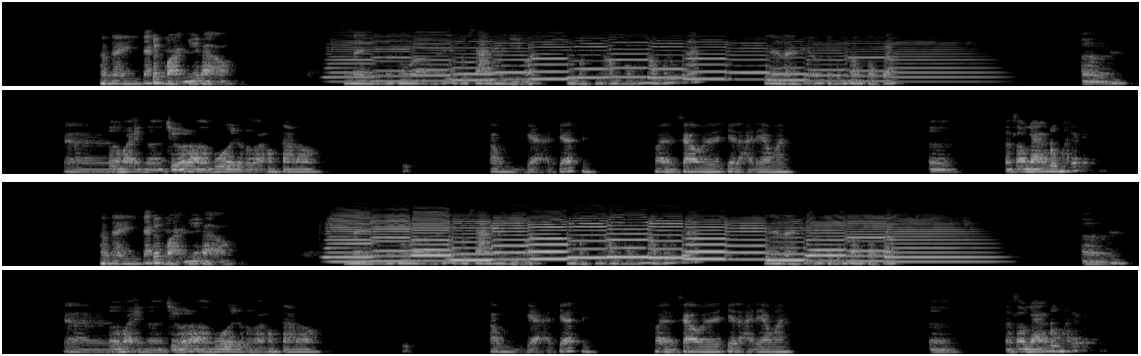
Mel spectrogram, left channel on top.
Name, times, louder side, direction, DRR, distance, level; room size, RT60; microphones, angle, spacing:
voice 1, 1.0-1.8 3.4-5.4 5.6-7.0 7.6-9.0 11.1-11.2 12.0-12.6 16.2-17.3 17.9-19.3, equal, ahead, 0.3 m, -34 dB
voice 2, 1.5-2.3 10.8-11.2 12.4-14.5 20.6-20.9 21.4-22.3, left 2 dB, 55° left, 0.7 m, -31 dB
Wind instrument woodwind instrument, 3.2-10.0, right 7 dB, 75° right, 0.4 m, -28 dB
3.2 x 2.1 x 2.3 m
head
